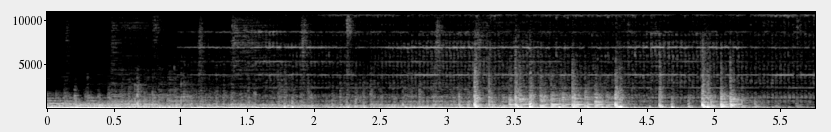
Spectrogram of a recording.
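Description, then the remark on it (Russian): A mechanical alarm clock rings loudly and continuously, its bell rattling with sharp clattering bursts, while a low gliding tone hums underneath throughout. “Но не спит будильник, а звонит, коварен как бандит.”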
